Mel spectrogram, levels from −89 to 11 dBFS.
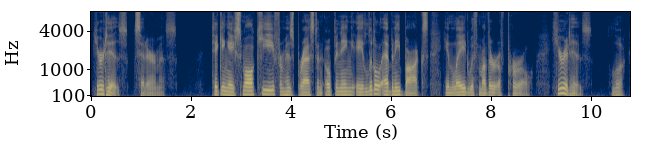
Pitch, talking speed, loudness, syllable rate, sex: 110 Hz, 150 wpm, -19 LUFS, 4.4 syllables/s, male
